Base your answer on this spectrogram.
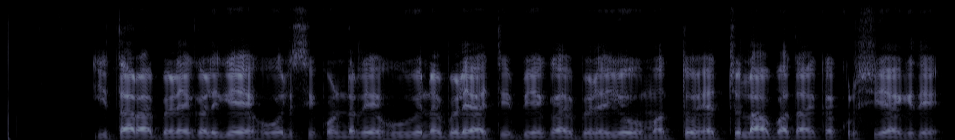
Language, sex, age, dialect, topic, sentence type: Kannada, male, 18-24, Mysore Kannada, agriculture, statement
